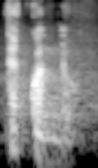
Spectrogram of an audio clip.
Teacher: 태권도 하면 혀 끝이 절반 정도는 입천장에 좀 닿아요. 그리고 절반 정도는 앞니에 닿아요. 태권도. 그래서 혀 끝이 약간 앞니에 살짝 닿아요.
